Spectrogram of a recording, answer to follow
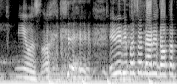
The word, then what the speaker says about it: Muse: lagu Unintended dari Muse itu bacanya Muse atau miuse itu mius miuse Oke ini dipesan dari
